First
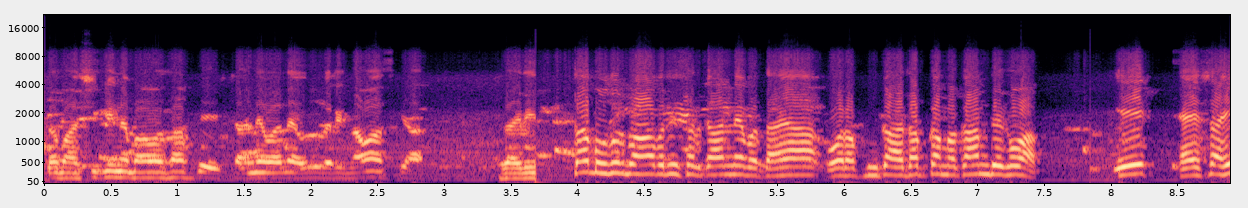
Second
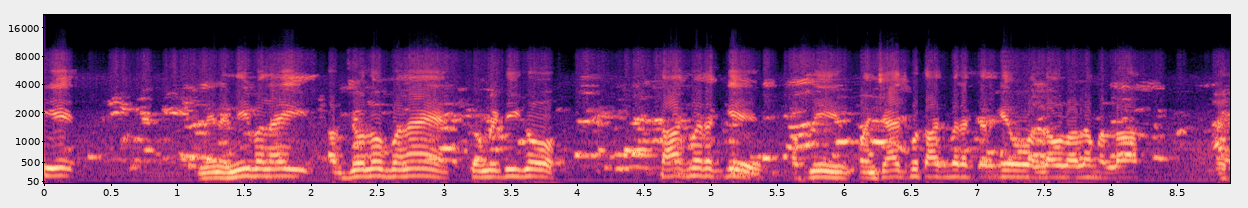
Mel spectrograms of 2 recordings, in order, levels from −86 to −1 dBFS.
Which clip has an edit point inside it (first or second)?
first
